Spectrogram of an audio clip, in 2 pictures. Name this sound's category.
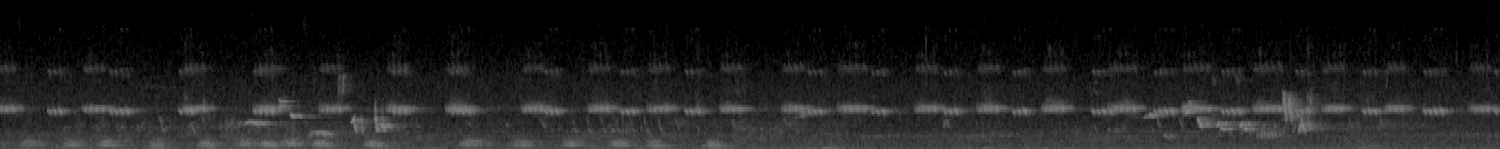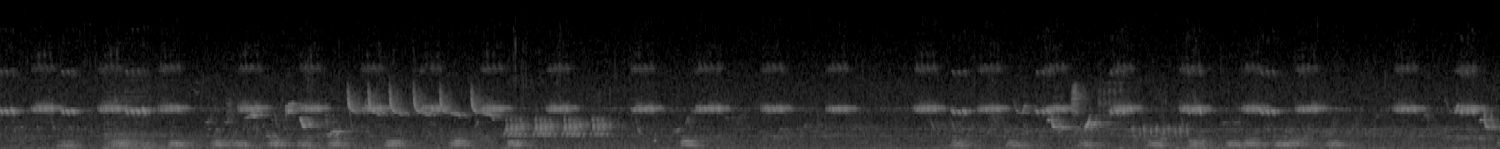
Soundscapes > Nature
